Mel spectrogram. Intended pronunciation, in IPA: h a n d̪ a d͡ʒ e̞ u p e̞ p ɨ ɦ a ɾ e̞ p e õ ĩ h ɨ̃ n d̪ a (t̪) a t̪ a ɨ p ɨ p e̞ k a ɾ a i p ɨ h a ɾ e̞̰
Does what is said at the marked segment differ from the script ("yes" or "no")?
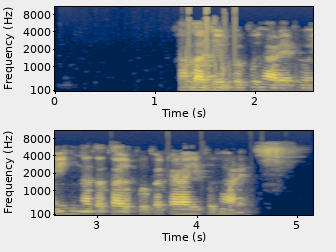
no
